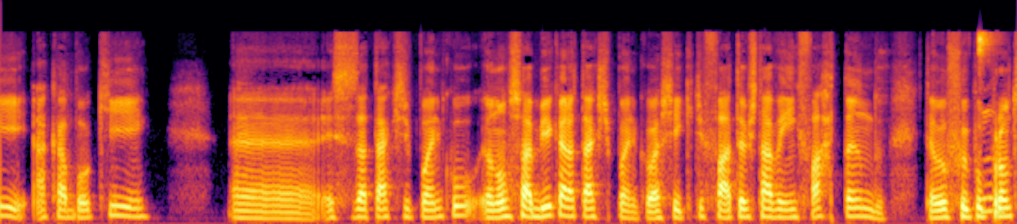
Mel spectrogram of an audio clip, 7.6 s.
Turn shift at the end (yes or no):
no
